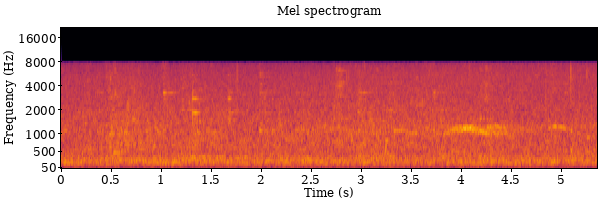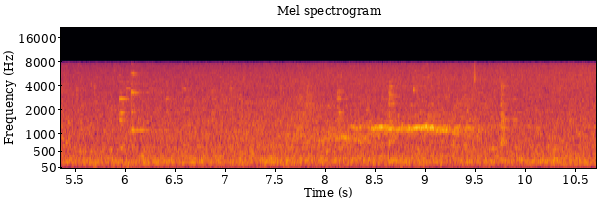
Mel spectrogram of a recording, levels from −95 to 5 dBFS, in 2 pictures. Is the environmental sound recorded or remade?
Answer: recorded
